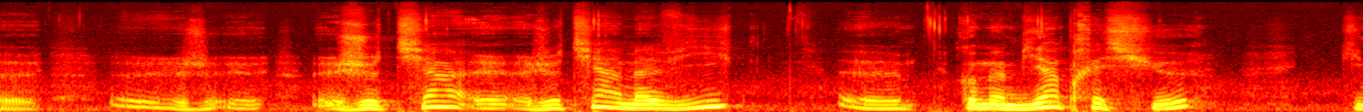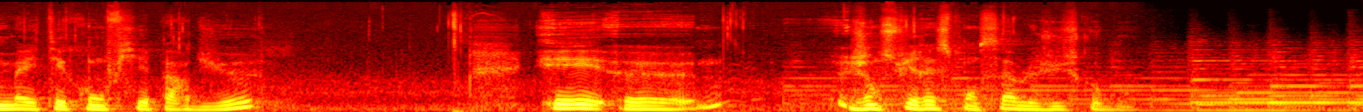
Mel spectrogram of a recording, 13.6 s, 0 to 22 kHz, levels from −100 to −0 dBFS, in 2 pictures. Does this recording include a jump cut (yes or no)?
yes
